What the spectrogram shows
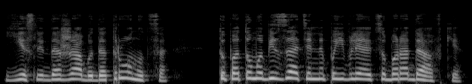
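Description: A cheeky, defiant young girl in an audiobook, as a woman narrator puts her on, her voice lifted noticeably higher than the telling around it. She sounds young and quick to protest. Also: a little mellow, close to an everyday voice. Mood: fretful.

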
